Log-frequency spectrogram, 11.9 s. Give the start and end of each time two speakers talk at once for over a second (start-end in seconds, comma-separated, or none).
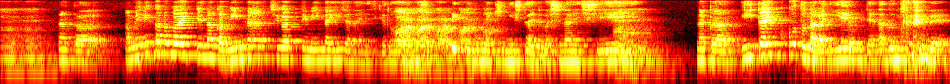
4.9-6.3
